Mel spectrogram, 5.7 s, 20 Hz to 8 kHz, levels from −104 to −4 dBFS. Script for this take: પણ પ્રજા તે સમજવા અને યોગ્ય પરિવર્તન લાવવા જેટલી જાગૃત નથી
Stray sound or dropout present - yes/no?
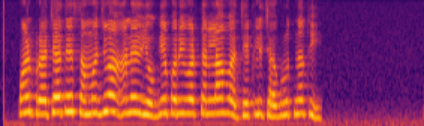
no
